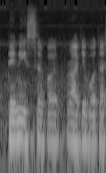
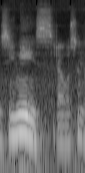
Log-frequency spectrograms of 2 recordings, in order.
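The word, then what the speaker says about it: Денис: 엑센트 뒤로 들어서는 데니스라기보다 실제 러시아어로 발음될 때는 지니스라고는 그렇게 많이 발음됩니다.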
